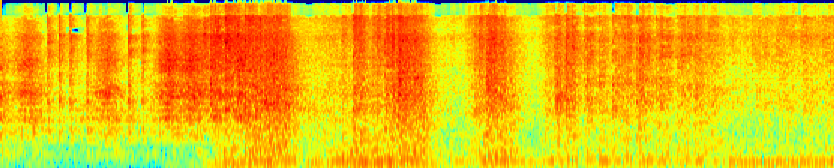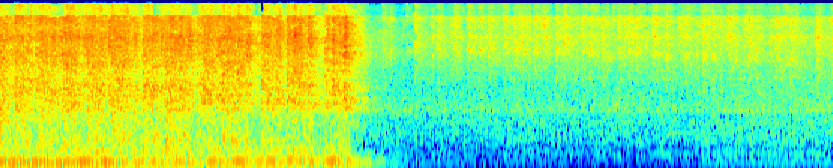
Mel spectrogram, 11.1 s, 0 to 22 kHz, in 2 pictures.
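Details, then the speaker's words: Fake 80s supercar replica after cleaning gummed-up carb linkages: cranks briefly, catches and barks into deep throaty run for about six seconds; carb now feeding properly. "Oh, hey! Bloody hell. Sounds like a monster."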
